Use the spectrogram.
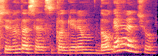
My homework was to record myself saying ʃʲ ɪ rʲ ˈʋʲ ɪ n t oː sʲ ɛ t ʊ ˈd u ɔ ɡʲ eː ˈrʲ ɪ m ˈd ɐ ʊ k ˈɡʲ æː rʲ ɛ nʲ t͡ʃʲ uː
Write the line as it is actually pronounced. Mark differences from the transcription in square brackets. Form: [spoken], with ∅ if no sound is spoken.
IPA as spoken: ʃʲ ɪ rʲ ˈʋʲ ɪ n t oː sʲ ɛ [s] ʊ [ˈt] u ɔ ɡʲ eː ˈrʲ ɪ m ˈd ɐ ʊ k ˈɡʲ æː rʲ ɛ nʲ t͡ʃʲ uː

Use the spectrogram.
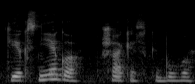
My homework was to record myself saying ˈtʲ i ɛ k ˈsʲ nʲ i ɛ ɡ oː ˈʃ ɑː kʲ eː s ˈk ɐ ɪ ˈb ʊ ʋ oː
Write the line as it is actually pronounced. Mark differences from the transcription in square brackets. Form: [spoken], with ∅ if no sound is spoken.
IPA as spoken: ˈtʲ i ɛ k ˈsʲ nʲ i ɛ ɡ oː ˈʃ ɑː kʲ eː s ˈk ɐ ɪ ˈb ʊ ʋ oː

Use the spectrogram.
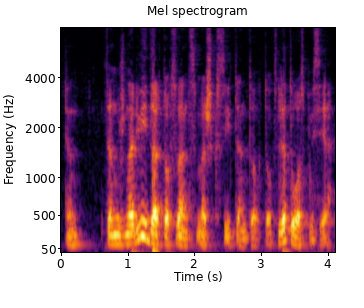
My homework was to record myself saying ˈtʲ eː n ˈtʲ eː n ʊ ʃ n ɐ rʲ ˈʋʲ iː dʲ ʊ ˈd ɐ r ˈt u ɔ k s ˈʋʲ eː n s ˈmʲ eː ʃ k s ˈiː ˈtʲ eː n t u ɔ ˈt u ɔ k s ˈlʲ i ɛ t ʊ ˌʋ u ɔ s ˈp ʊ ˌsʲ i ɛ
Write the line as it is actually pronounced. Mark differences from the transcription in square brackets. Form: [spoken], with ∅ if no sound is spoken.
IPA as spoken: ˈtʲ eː n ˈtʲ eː n ʊ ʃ n ɐ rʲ ˈʋʲ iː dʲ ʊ ˈd ɐ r ˈt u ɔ k s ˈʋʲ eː n s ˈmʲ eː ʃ k s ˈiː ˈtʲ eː n t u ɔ ˈt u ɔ k s ˈlʲ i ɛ t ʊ ˌʋ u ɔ s ˈp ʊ ˌsʲ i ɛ

